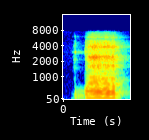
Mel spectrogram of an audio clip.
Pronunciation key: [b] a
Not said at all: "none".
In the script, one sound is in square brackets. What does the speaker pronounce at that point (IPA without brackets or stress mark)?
b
